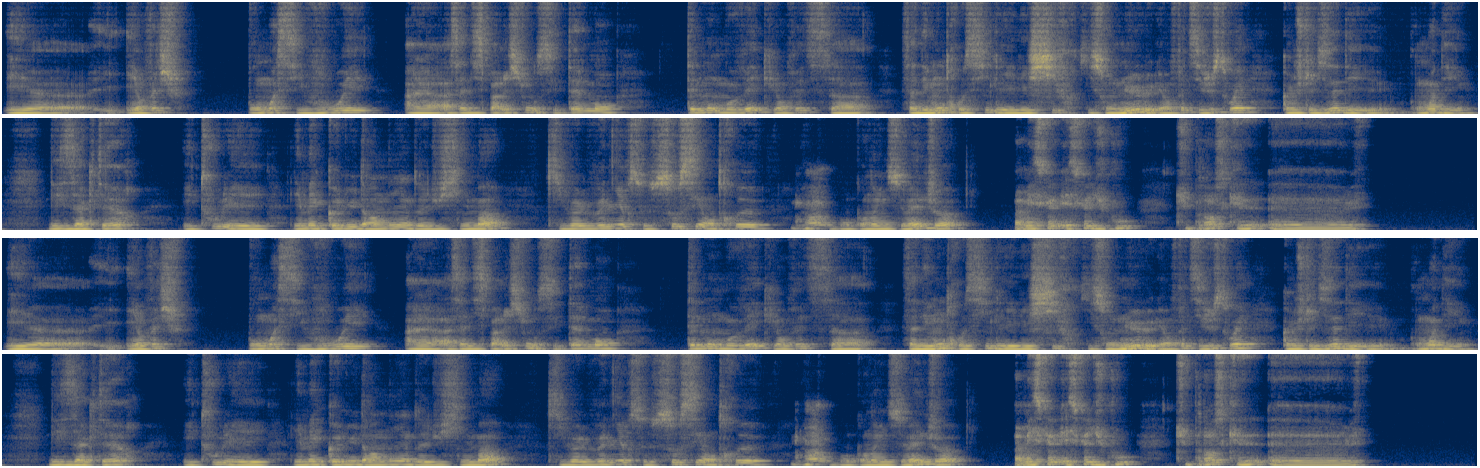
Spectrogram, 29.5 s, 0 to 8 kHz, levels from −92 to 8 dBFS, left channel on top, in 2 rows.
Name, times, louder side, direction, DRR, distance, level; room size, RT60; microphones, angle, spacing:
voice 1, 0.0-1.8 2.5-3.7 4.0-6.1 6.9-8.7 9.0-14.7 14.9-16.1 16.6-19.8 20.2-22.4 23.2-24.3, equal, 80° left, 3.4 m, -21 dB
voice 2, 22.7-23.1 24.9-26.1 26.5-28.3, right 2 dB, 45° right, 3.6 m, -23 dB
8.1 x 7.9 x 3.6 m
head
